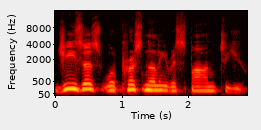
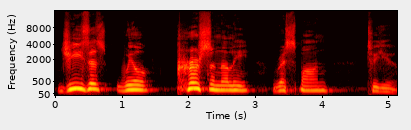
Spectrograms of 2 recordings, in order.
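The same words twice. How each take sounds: First: Said in the usual way. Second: "Jesus will personally respond to you" slowed, each word weighted; slow emphatic repeat. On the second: Shown as a demonstration. Preacher repeating the promise slowly for emphasis. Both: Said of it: "Listen to me one more time".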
